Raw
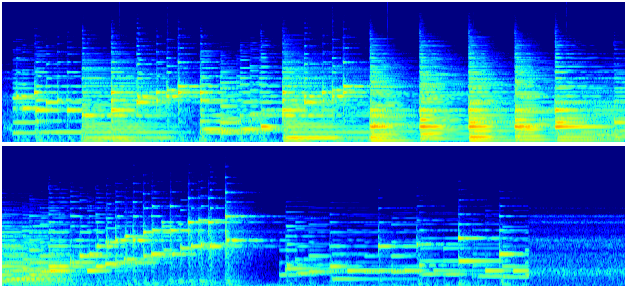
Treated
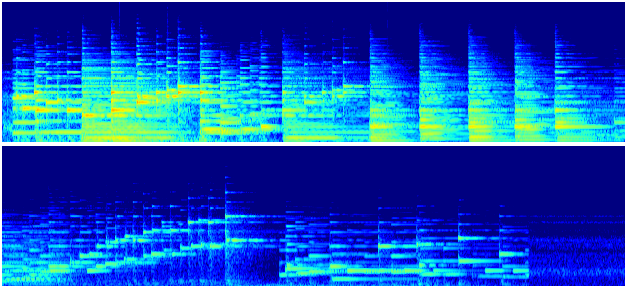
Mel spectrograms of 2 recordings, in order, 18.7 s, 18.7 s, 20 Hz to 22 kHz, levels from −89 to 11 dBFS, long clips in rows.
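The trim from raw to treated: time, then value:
3.02 s +3 dB
4.20 s -8 dB
8.36 s -8 dB
9.07 s -14.5 dB
12.42 s -14.5 dB
13.10 s -6.5 dB
15.78 s -6.5 dB
16.40 s -15.5 dB

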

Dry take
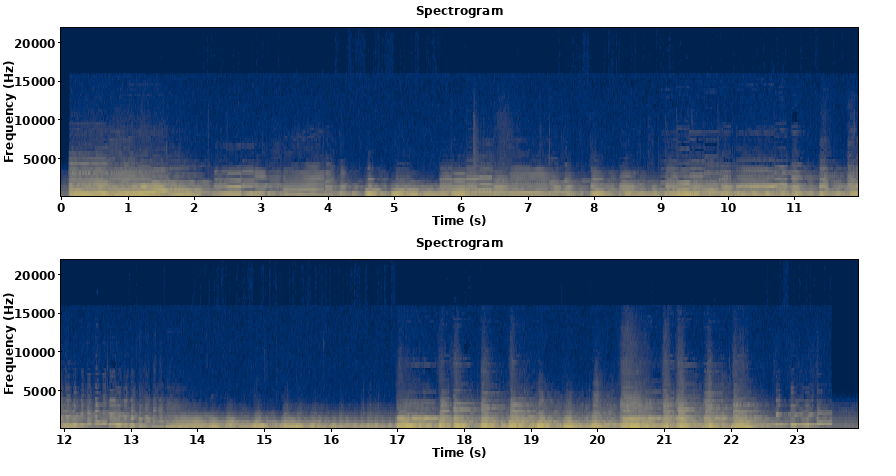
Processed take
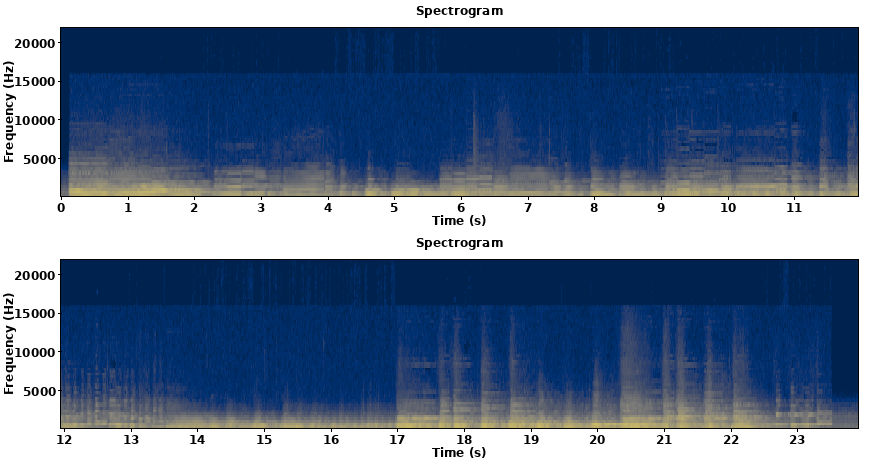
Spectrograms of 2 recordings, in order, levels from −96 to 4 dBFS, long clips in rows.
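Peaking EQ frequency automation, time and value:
peaking EQ +10.5 dB 0.3 oct
770 Hz
from 5.53 s 220 Hz
from 9.06 s 830 Hz
from 10.87 s 190 Hz
from 16.49 s 620 Hz
from 21.05 s 1.7 kHz

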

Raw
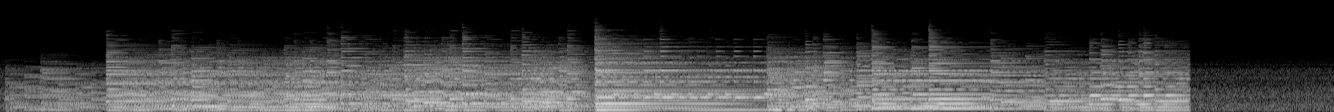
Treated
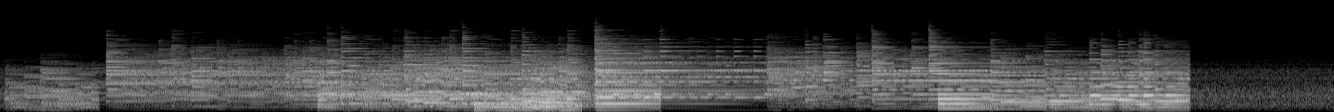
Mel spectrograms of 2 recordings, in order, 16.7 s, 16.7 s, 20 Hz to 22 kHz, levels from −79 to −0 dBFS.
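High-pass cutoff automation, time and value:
360 Hz
from 1.24 s 1.2 kHz
from 3.97 s 480 Hz
from 5.93 s 160 Hz
from 7.27 s 430 Hz
from 8.26 s 1.2 kHz
from 11.73 s 350 Hz

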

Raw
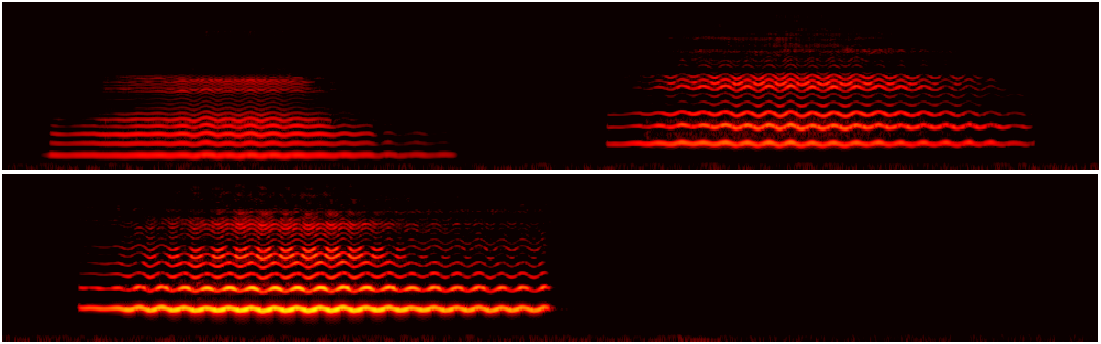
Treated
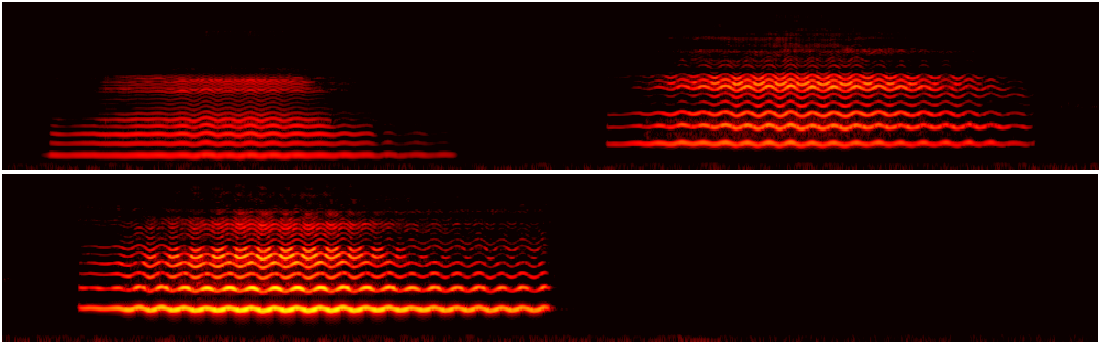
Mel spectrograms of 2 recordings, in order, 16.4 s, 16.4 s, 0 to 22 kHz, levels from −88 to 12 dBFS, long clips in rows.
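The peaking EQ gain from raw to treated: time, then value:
peaking EQ 2.9 kHz 1.5 oct
4.99 s +6 dB
5.48 s +15 dB
10.37 s +15 dB
10.89 s +7 dB

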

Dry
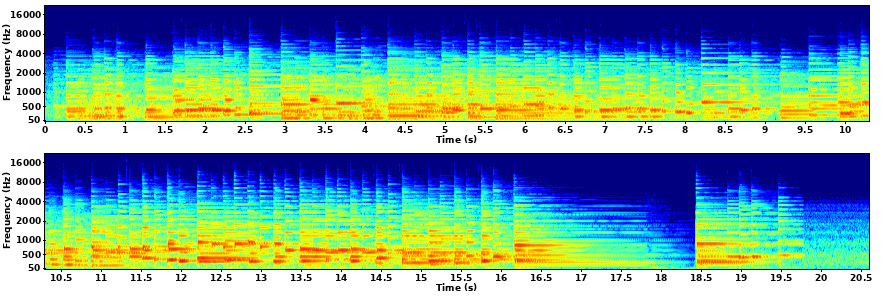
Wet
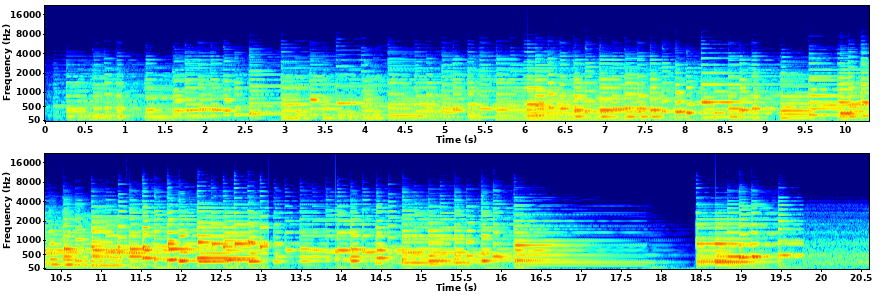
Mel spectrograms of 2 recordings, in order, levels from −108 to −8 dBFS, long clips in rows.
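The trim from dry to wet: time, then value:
-12.5 dB
from 6.03 s -4 dB
from 13.09 s -16 dB
from 13.93 s -8 dB
from 18.68 s 0 dB

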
